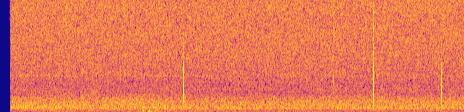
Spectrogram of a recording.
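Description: Outdoor wind noise and a low rumble with a few brief clicks, and no animal calls heard.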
